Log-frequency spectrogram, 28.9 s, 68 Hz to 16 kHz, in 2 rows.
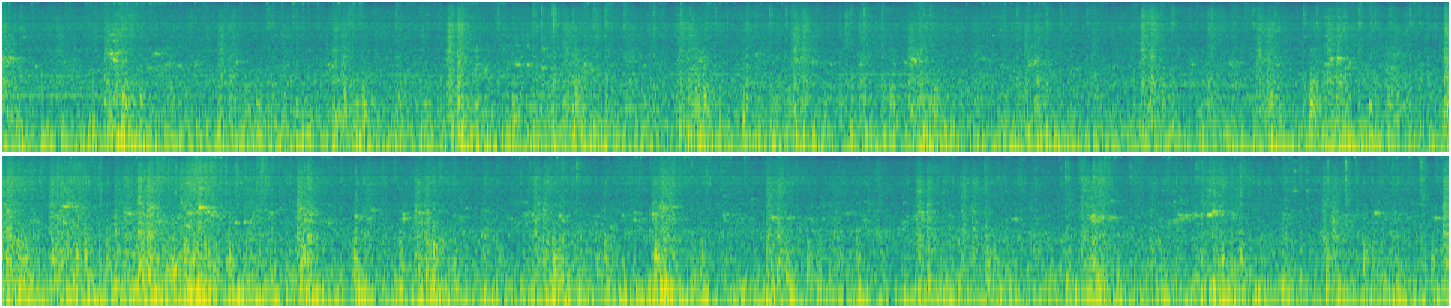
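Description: JR West 115 series electric train, motor car KuMoHa 115-1659, running along the line as heard from the front cab: steady rumble and track noise with irregular clacks as the wheels pass rail joints and points, and the traction motors' drone.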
